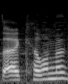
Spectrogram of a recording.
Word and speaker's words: Kilima: Yeah, it is called Kilima Village. So the root word is similar to Kilimanjaro. It kind of just helps you pronounce it there.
